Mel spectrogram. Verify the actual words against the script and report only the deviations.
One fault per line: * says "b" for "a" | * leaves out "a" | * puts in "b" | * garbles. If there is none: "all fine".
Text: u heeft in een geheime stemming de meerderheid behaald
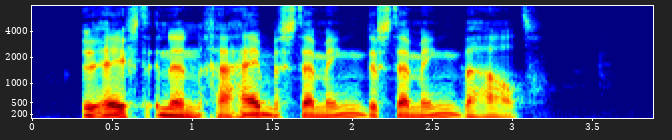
* says "stemming" for "meerderheid"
